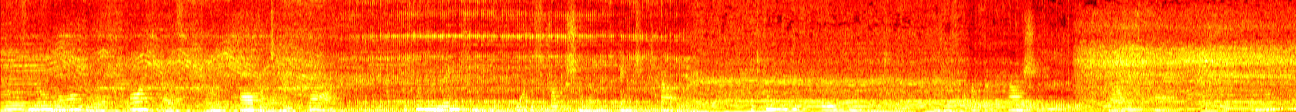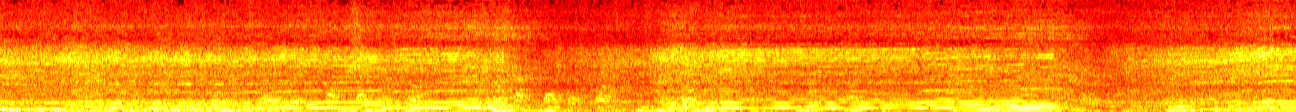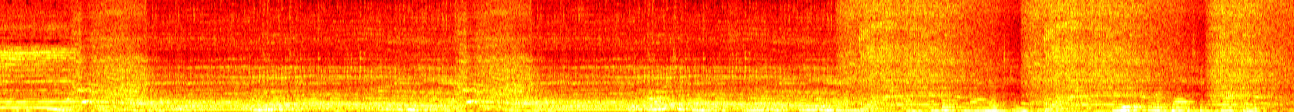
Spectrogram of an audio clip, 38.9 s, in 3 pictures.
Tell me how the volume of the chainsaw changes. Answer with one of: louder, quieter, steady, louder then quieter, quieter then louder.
steady.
